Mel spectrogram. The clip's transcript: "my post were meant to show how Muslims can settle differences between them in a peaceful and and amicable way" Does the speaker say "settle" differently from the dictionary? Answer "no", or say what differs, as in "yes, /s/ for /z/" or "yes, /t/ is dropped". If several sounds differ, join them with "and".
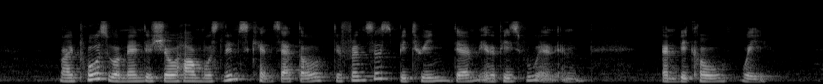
no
